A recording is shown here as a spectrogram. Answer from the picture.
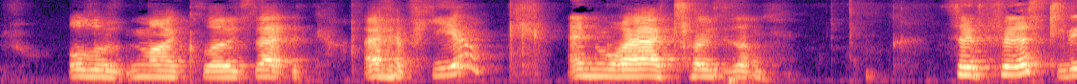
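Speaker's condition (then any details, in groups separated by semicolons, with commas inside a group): Cerebral palsy; uses wheelchair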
